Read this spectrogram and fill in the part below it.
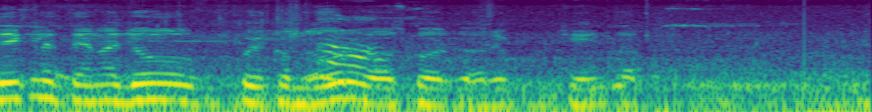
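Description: A young child babbles in a high, singsong voice close by.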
